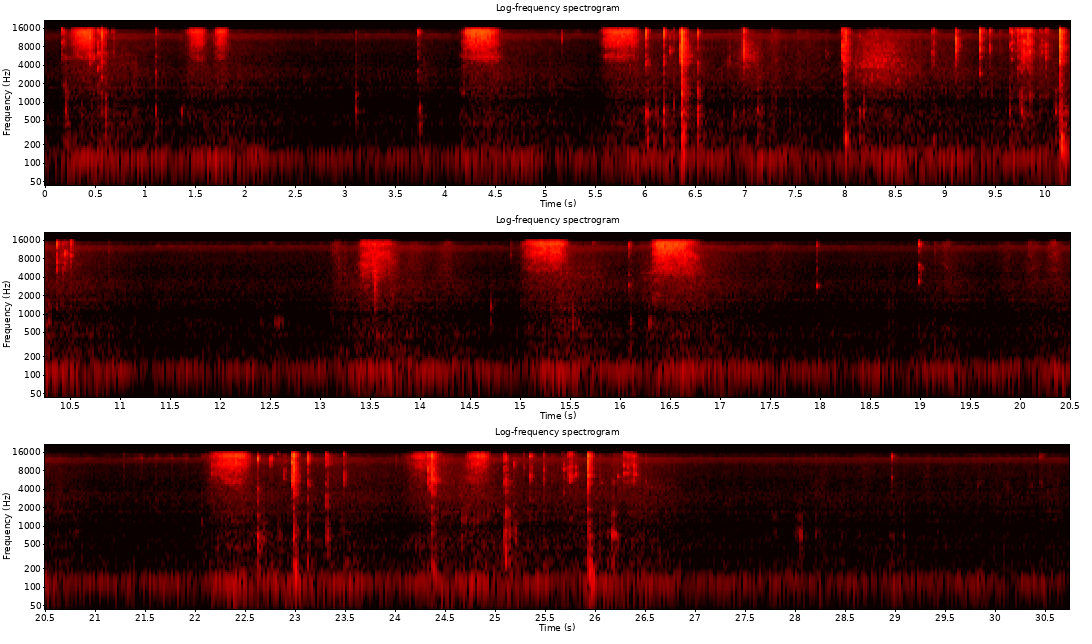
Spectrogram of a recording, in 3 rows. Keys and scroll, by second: 0.2 super+j, 6.4 super+space, 7.3 space, 8.0 space, 9.4 super+-, 10.2 super+n, 23.0 super+space, 24.3 space, 25.9 n.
